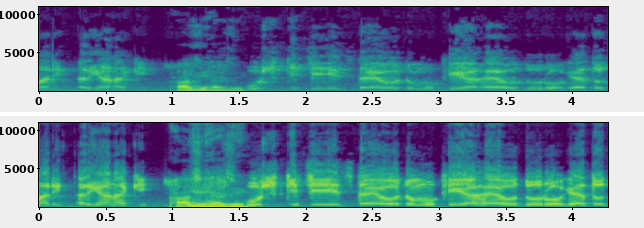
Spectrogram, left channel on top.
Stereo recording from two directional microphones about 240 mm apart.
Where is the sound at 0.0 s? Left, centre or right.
Right.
